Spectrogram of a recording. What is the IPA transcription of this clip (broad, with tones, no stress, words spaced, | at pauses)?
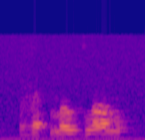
və˨˩p̚mo˧wkwɔ˧ŋ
